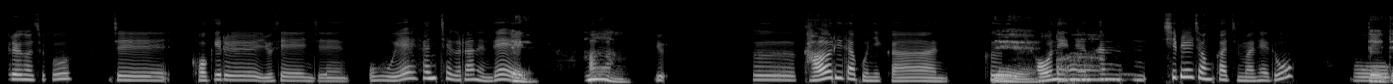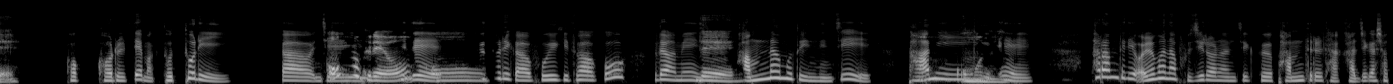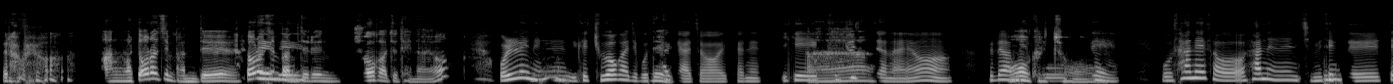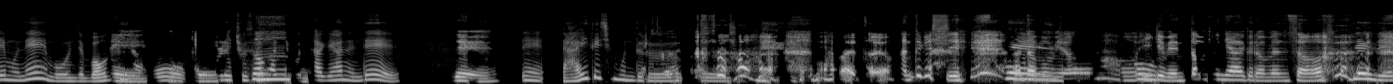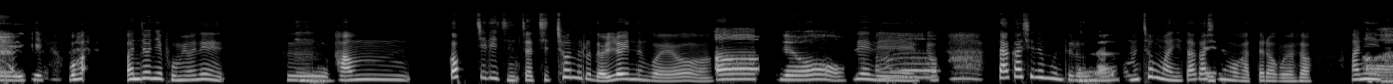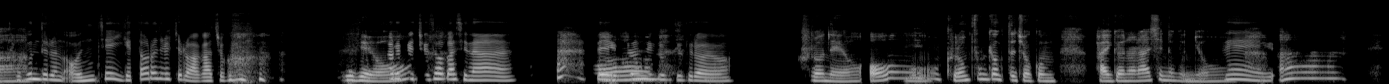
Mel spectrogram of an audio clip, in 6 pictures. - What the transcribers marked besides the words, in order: distorted speech; other background noise; gasp; laughing while speaking: "가져가셨더라고요"; tapping; laugh; laughing while speaking: "한두 개씩"; laugh; laugh; laugh; unintelligible speech
- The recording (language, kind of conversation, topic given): Korean, podcast, 산책하다가 발견한 작은 기쁨을 함께 나눠주실래요?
